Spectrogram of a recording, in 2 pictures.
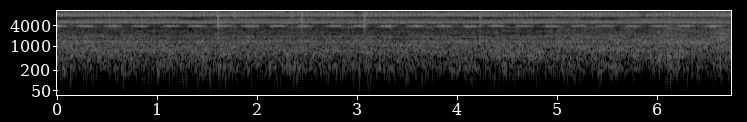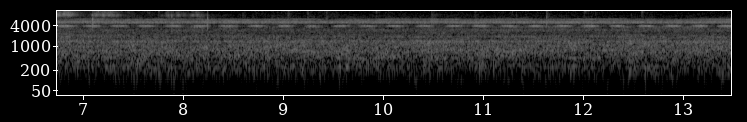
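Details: A continuous high-pitched insect chorus with a rapid, regular pulsed chirp, accompanied by a few crackles from a bonfire; the upper ringing layer thins out after about seven seconds.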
